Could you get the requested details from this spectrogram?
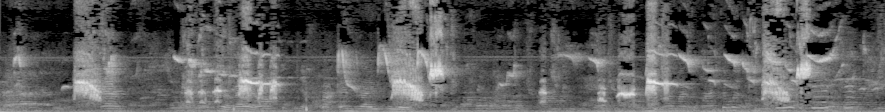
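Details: Oriental magpie-robin in the morning, a recording meant to stimulate singing: repeated harsh, rasping squawk-like notes mixed with short whistled chirps, coming in uneven bursts about every second.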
